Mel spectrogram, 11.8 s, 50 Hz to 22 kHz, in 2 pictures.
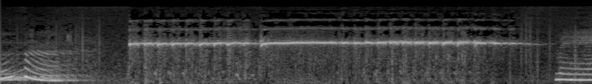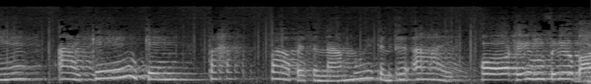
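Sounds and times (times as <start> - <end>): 
faint noise: 0.0 - 11.8
traffic police officer's whistle long shrill blast: 1.3 - 5.5
speech: 8.9 - 11.8.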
